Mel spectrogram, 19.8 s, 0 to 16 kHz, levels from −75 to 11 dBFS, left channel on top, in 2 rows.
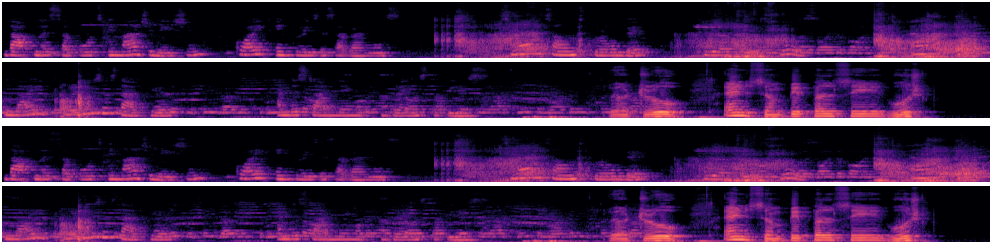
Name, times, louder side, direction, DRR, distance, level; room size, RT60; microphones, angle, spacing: voice 1, 0.0-2.0 2.3-3.8 5.1-6.5 6.9-8.1 9.0-11.6 12.6-14.7, left 1 dB, 30° left, 1.7 m, -28 dB
Zipper (clothing), 4.3-5.8 6.7-7.9 8.7-9.8 10.4-10.8, left 1 dB, 10° left, 4.2 m, -27 dB
sound 1, 7.4-16.4, right 1 dB, 70° right, 4.1 m, -35 dB
voice 2, 15.9-19.2, equal, 15° right, 1.4 m, -18 dB
18.5 x 7.7 x 3.9 m
head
